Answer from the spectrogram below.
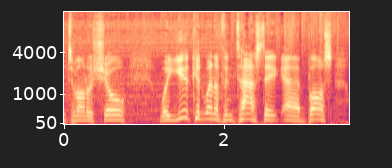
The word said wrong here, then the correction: Bose: A Bose.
